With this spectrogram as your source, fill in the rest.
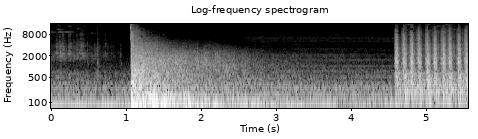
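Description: A heavy explosion booms and rumbles away.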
